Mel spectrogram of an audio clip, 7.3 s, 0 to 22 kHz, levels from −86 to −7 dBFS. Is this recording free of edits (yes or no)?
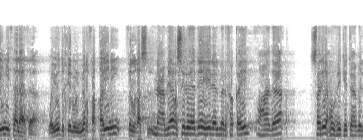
no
